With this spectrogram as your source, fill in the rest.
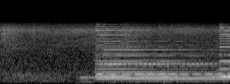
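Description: A bandura is plucked, ringing out in clear notes.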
